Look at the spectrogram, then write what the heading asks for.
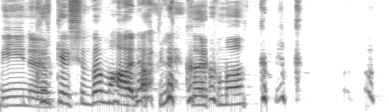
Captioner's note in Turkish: kahkaha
